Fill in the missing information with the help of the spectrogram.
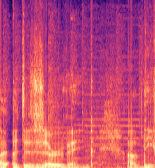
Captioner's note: inhales Oxygen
